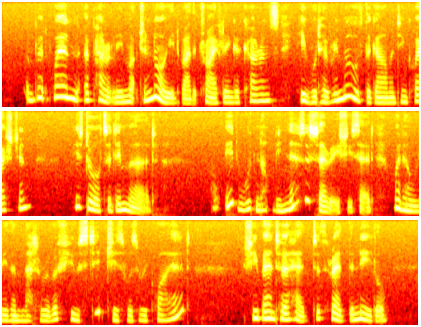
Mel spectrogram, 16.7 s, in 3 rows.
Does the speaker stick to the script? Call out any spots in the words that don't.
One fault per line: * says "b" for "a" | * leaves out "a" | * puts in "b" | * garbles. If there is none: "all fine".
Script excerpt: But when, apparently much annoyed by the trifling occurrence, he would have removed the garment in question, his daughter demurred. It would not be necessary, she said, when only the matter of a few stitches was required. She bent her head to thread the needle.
all fine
